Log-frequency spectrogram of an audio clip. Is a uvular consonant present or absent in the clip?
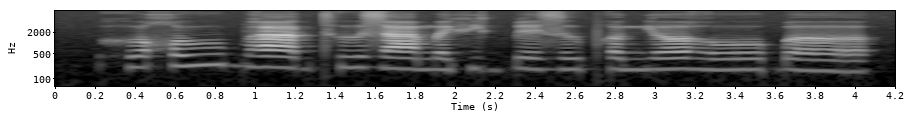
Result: present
